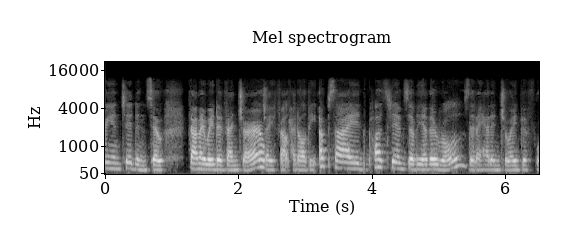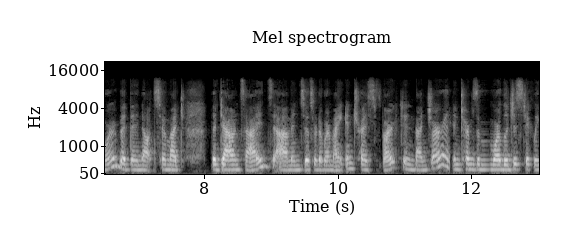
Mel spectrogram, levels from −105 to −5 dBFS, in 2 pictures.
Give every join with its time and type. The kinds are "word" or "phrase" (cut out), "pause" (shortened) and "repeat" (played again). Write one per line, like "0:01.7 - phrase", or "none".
0:02.4 - word
0:02.8 - word
0:03.9 - word
0:04.7 - word
0:05.5 - word
0:09.6 - word
0:10.6 - word
0:11.7 - word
